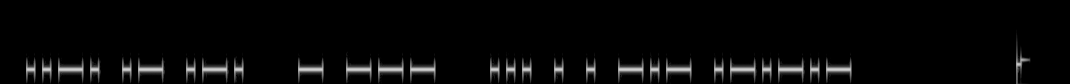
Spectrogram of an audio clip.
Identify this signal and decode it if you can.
Morse code, heard as a keyed tone, about 15 wpm, 700 Hz. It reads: FAR TO SEEK.
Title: Sentences from Top 1600 Words 15wpm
